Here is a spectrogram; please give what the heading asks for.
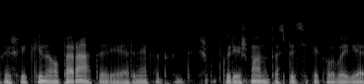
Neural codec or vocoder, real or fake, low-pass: none; real; 7.2 kHz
